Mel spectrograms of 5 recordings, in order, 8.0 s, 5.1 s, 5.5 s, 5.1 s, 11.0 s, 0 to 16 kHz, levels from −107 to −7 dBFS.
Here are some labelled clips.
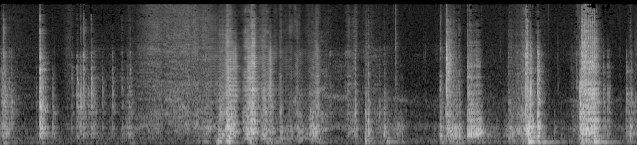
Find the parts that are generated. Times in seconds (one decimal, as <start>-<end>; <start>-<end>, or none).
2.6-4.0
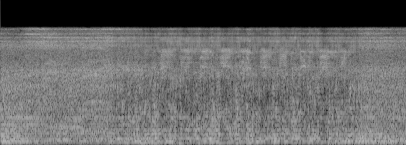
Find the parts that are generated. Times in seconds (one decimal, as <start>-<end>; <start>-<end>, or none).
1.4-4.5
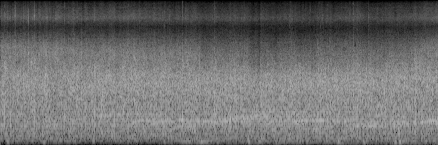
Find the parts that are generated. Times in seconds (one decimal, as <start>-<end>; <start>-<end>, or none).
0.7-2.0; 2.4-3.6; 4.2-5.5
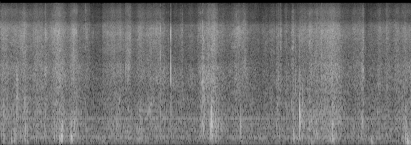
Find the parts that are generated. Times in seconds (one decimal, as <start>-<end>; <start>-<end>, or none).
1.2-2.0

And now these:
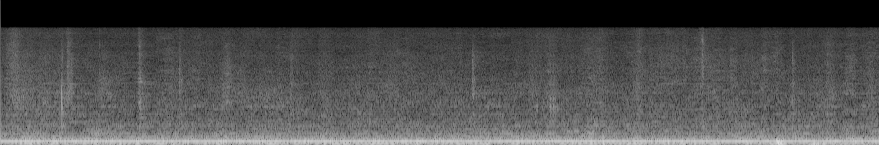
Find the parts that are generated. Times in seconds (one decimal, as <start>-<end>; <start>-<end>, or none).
0.0-11.0

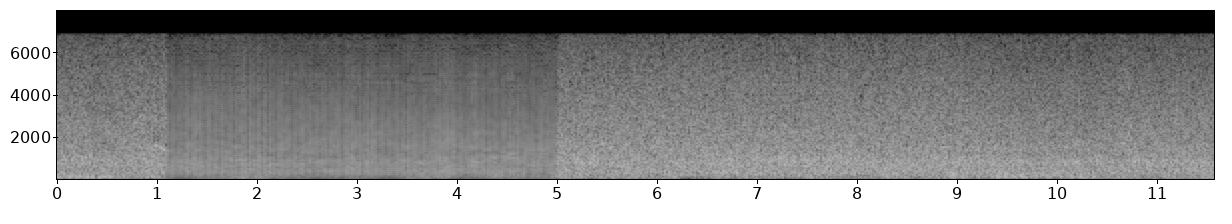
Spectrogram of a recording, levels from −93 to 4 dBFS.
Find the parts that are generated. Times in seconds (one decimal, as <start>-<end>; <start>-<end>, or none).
1.1-5.0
